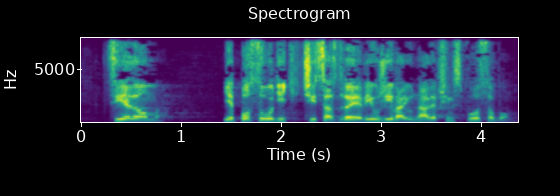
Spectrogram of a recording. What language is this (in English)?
Slovak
